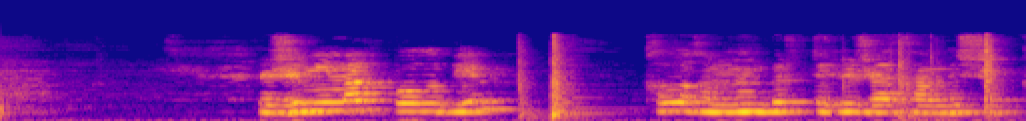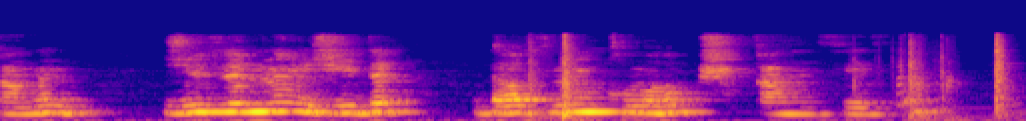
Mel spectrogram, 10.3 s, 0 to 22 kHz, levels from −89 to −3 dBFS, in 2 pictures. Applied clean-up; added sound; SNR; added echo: none; Microwave oven; 16 dB; reverberation time 0.3 s.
